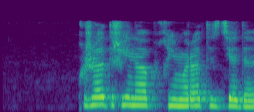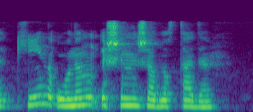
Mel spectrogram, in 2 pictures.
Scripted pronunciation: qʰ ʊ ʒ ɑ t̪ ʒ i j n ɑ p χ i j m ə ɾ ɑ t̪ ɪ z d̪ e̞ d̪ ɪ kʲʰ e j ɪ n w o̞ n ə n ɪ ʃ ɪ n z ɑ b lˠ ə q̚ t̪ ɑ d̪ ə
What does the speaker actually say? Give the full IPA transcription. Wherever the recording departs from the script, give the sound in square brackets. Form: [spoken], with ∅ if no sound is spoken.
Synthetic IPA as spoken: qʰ ʊ ʒ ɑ t̪ ʒ i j n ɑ p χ i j m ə ɾ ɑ t̪ ɪ z d̪ e̞ d̪ ɪ kʲʰ e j ɪ n w o̞ n ə [ɴ] ɪ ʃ ɪ n [ʒ] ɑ b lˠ ə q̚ t̪ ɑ d̪ ə

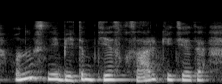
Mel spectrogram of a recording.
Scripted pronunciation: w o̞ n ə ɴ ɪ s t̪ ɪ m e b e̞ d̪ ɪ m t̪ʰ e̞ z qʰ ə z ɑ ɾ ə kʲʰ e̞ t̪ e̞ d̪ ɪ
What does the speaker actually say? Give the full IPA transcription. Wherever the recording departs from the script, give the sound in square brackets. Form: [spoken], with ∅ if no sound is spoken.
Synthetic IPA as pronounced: w o̞ n ə ɴ ɪ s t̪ ɪ [n] e b e̞ [t̪] ɪ m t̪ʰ e̞ z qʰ ə z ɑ ɾ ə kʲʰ e̞ t̪ e̞ d̪ ɪ

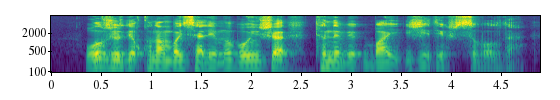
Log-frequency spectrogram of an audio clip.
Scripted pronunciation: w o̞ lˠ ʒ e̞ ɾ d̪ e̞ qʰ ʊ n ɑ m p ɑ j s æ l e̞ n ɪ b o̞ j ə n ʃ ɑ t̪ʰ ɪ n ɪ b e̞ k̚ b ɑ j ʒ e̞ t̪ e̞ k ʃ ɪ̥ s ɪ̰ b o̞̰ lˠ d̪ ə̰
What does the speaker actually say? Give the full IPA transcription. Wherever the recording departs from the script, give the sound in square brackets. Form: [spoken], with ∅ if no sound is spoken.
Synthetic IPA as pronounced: w o̞ lˠ ʒ e̞ ɾ d̪ e̞ qʰ ʊ n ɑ m [b] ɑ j s æ l e̞ [m] ɪ b o̞ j ə n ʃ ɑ t̪ʰ ɪ n ɪ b e̞ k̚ b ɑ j ʒ e̞ t̪ e̞ k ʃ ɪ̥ s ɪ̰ b o̞̰ lˠ d̪ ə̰

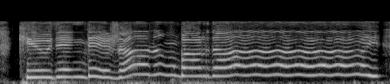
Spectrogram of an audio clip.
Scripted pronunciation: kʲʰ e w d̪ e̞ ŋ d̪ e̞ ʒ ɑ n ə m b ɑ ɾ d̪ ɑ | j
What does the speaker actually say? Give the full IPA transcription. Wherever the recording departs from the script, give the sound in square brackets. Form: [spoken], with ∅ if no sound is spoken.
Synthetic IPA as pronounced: kʲʰ e w d̪ e̞ ŋ d̪ e̞ ʒ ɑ n ə [ɴ] b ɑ ɾ d̪ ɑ | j

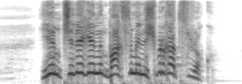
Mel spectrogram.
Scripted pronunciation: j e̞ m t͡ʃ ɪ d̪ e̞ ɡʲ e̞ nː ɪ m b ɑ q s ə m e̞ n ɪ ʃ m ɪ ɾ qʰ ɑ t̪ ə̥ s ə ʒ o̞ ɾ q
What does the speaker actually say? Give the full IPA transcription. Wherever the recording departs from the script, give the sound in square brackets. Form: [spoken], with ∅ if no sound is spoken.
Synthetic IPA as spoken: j e̞ m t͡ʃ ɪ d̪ e̞ ɡʲ e̞ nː ɪ [ŋ] b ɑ q s ə m e̞ n ɪ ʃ [b] ɪ ɾ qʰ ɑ t̪ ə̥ s ə ʒ o̞ [∅] q

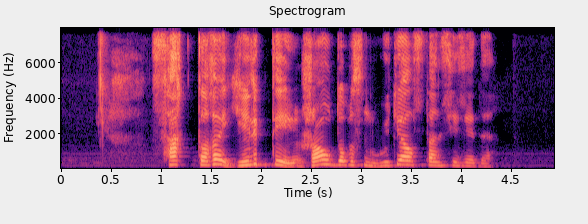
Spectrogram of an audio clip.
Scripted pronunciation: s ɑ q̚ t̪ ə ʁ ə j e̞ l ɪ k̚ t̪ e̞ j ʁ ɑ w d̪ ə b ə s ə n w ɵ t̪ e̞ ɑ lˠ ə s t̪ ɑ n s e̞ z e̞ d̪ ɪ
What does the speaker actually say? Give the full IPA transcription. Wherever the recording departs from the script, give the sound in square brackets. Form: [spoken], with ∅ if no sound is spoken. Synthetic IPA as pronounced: s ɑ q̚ t̪ ə ʁ ə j e̞ l ɪ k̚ t̪ e̞ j [ʒ] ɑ w d̪ ə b ə s ə n w ɵ t̪ e̞ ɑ lˠ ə s t̪ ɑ n s e̞ z e̞ d̪ ɪ

